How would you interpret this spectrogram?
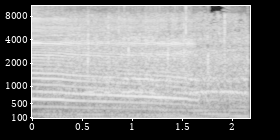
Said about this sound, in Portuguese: Olá, plateia, plateia, plateia, plateia! Aplauda, aplauda, porque olha quem está aqui, plateia!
